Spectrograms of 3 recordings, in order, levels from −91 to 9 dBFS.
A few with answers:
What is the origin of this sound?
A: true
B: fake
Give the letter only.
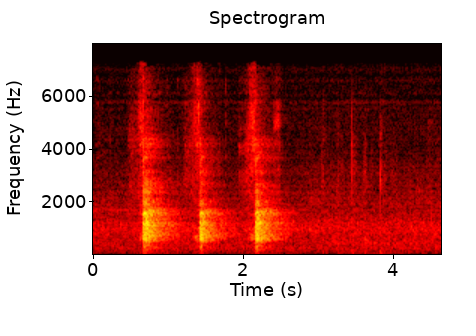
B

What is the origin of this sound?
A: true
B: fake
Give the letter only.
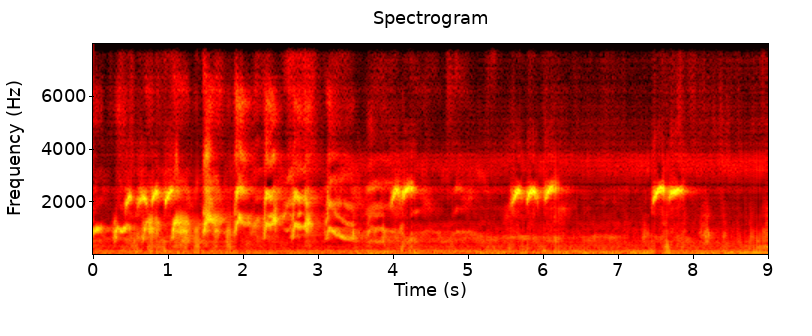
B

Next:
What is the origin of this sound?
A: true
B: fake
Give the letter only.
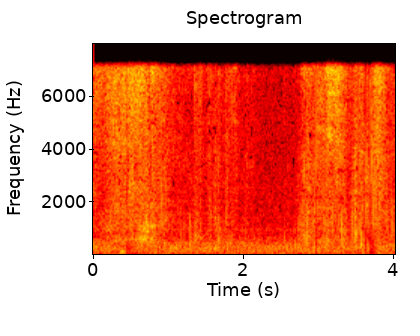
A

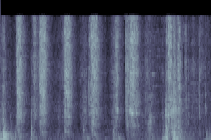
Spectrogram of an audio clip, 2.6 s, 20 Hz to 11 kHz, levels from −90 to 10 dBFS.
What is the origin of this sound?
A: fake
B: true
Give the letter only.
B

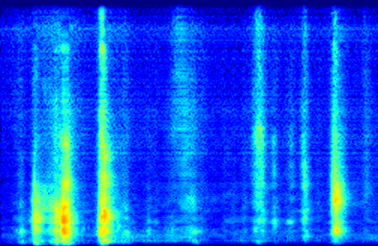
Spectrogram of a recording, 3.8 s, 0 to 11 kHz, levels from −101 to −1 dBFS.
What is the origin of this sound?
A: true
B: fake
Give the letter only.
B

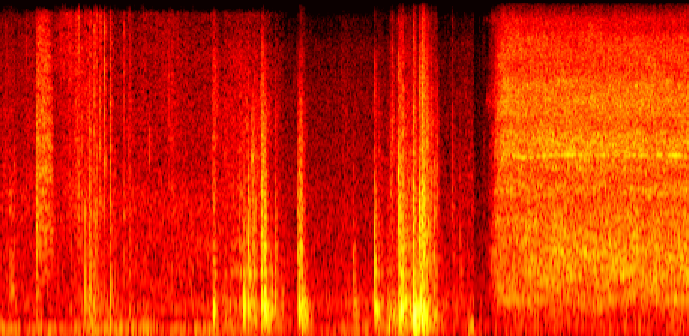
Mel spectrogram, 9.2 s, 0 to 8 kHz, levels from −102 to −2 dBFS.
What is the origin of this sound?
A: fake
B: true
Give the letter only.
B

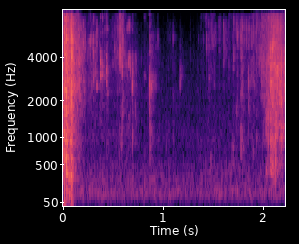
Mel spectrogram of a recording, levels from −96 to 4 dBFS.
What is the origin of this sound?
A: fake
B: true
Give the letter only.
B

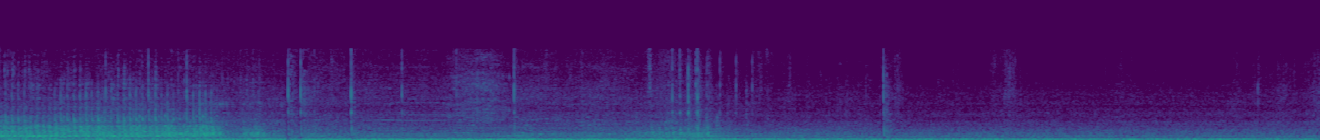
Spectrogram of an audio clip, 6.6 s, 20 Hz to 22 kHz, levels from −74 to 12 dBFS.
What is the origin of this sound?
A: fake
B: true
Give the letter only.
B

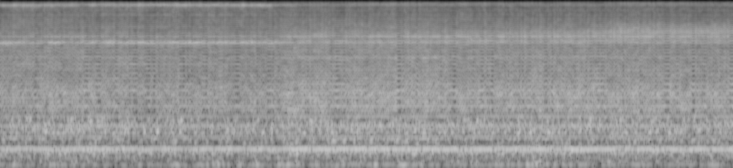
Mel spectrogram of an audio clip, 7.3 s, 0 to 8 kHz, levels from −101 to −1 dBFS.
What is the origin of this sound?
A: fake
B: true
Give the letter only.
A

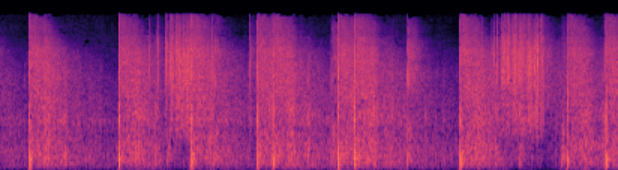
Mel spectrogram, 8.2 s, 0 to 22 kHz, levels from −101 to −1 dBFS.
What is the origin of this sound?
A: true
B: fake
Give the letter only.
A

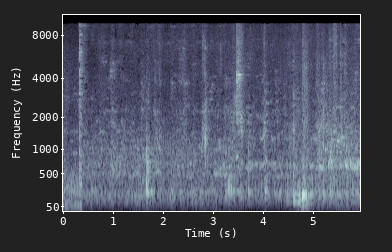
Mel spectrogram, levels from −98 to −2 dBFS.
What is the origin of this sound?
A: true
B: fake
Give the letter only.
A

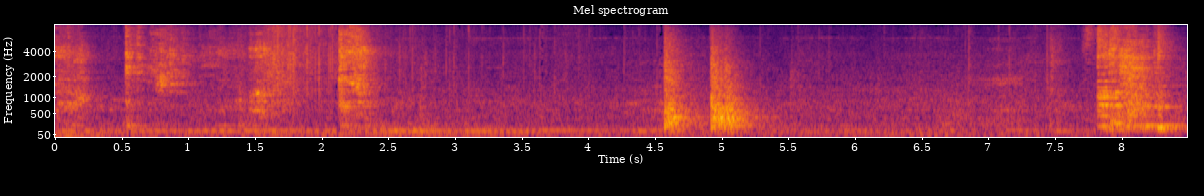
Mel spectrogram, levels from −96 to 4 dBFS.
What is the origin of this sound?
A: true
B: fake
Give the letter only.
A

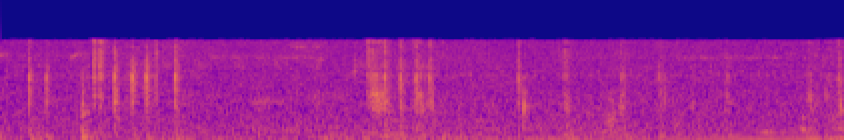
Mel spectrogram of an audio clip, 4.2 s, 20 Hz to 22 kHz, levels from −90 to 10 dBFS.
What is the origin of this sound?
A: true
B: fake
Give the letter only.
B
